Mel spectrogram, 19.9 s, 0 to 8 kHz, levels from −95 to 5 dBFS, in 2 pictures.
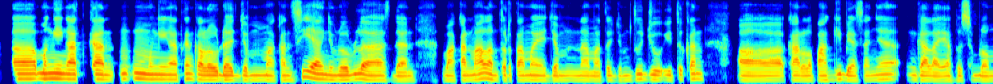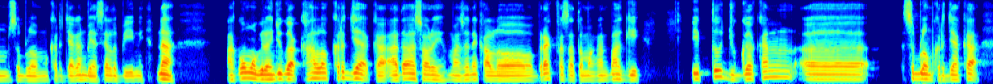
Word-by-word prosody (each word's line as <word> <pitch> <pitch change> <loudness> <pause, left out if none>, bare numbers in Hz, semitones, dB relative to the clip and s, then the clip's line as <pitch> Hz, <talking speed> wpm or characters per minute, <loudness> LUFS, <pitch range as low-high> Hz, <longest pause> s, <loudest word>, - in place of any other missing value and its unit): eee, 135 0 +7
mengingatkan 130 -4 +4
mhm, 135 +1 -4
mengingatkan 120 0 +1
kalau 115 -2 +5
udah 115 - +4
jam 110 +1 -3
makan 110 -1 -3
siang, 140 -3 +4
jam 115 - 0
12.00 110 -2 +4
dan 100 -1 -2 0.3
makan 110 +1 0
malam 130 +2 +4
terutama 110 -1 -1
ya 105 +1 -3
jam 105 - -5
6.00 105 0 -4
atau 105 +2 -6
jam 100 +2 -9
7.00. 120 0 -2
Itu 115 +2 -6
kan, 135 +1 -1 0.4
eee, 105 0 +2
kalau 105 -1 +1
pagi 110 +4 -2
biasanya 115 +4 -2
enggak 110 -2 +1
lah 100 - +2
ya, 100 - 0
sebelum 100 -1 -4
sebelum 100 -1 -5
kerja 105 +1 -5
kan 115 - -2
biasanya 105 +1 -3
lebih 100 +1 -7
ini. - - -15
Nah, - - +6 0.5
aku 115 +6 -1
mau 140 -4 +4
bilang 120 -1 +4
juga 135 0 +3
kalau 150 +2 0
kerja, 150 -3 0
Kak, 105 -2 -1
atau, 115 +5 +2
eee, 135 - 0
sorry 120 -3 0
maksudnya 115 +3 -5
kalau 105 0 +1
breakfast 135 -3 -1
atau 110 0 -5
makan 110 +2 -6
pagi 115 -3 -3 0.5
itu 140 +7 0
juga 130 -2 -2
kan, 175 +3 -4
eee, 125 -1 0 0.4
sebelum 135 -3 0
kerja, 115 +1 -4
Kak. - - +1
115 Hz, 185 wpm, -22 LUFS, 105-130 Hz, 0.5 s, eee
